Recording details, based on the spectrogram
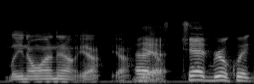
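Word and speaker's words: Whannell: Uh, As much Yeah, as I it's like not- the Invisible Man Upgrade, Lee, Yeah, am I pronouncing his name right? Lee Lee Wanell. Wanell, yeah.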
